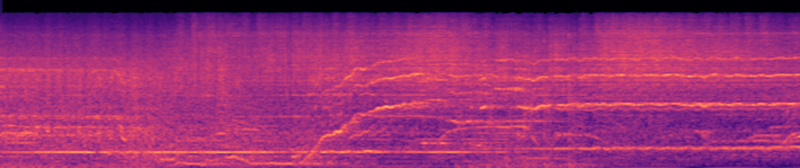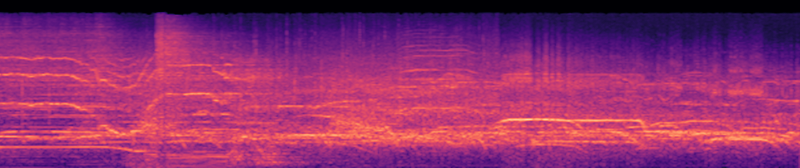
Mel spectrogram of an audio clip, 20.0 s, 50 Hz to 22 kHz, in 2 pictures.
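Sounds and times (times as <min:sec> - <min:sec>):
sustained electric guitar notes: 0:00.0 - 0:10.2, 0:11.4 - 0:13.7
live rock band playing: 0:00.0 - 0:14.0
crowd cheering: 0:00.0 - 0:20.0.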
